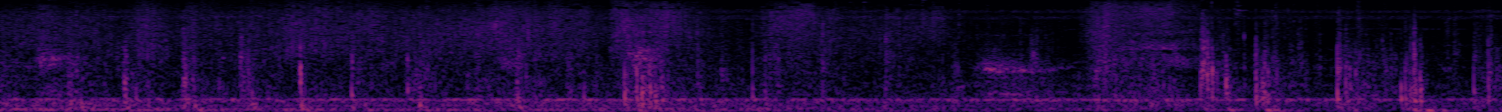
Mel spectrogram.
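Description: Footsteps patter quickly through grass and over stone.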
